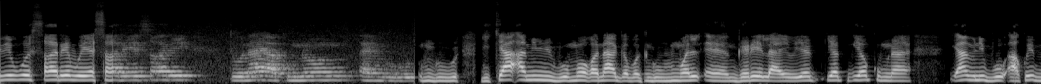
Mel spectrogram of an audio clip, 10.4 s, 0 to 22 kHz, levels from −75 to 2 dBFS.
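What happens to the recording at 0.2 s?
Nothing goes wrong at 0.2 s; the audio plays through intact there.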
